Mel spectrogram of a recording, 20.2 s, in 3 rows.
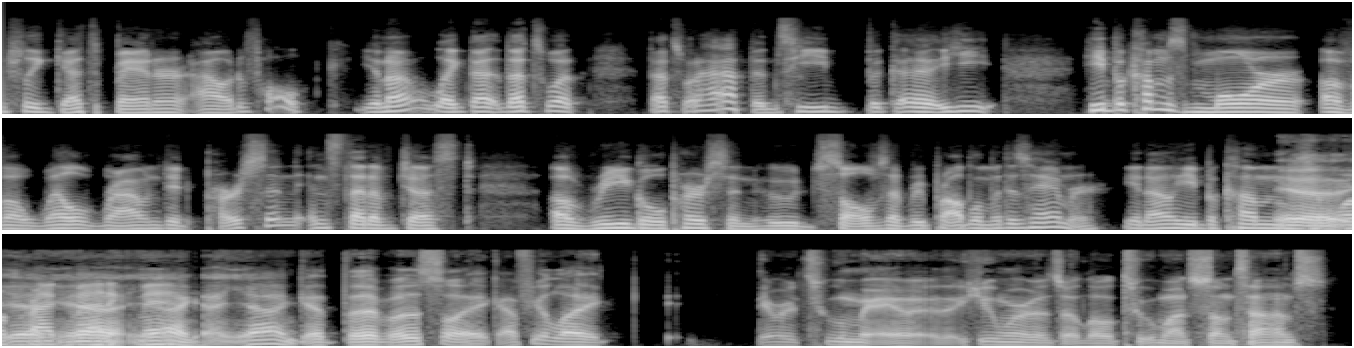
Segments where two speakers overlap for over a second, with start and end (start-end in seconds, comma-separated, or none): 13.1-14.6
